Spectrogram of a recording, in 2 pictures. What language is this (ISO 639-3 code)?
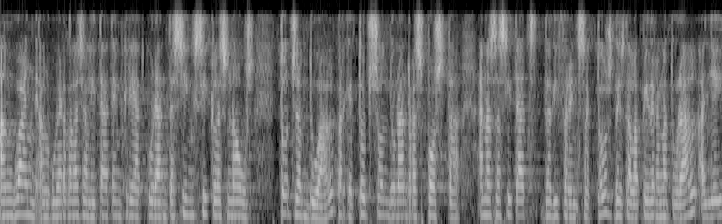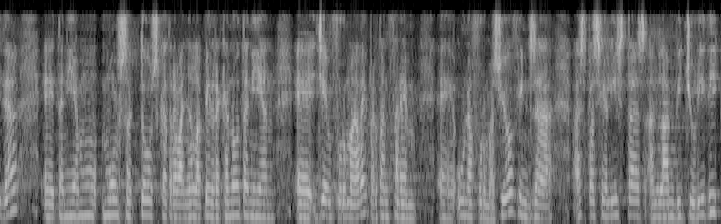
cat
